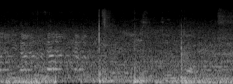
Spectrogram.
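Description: Voices calling out across an outdoor football pitch, with two sharp thuds of a football being struck, one about halfway through and one near the end.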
